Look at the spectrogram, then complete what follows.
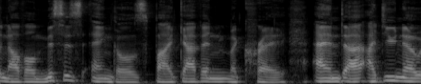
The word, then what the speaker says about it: McRae: mrs engels by gavin mcrae and i do know it is mccrae not mccree as i originally pronounced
